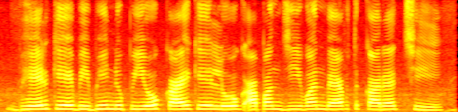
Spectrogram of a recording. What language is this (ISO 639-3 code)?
mai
